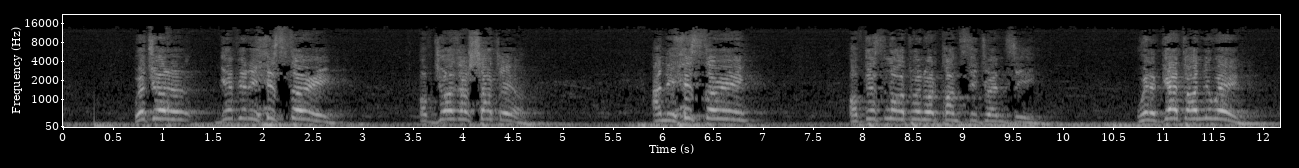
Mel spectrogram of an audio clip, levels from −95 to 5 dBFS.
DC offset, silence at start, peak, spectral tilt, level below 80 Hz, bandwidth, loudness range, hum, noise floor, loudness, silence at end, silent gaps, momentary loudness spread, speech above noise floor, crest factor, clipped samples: under 0.1%; 0 s; -14 dBFS; -3.5 dB/octave; -50 dBFS; 14.5 kHz; 4 LU; none; -57 dBFS; -34 LUFS; 0 s; none; 19 LU; 23 dB; 20 dB; under 0.1%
